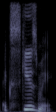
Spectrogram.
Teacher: with a rising intonation, like a question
